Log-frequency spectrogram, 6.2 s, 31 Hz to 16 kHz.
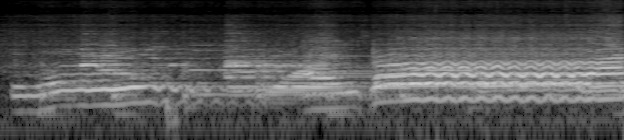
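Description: A 1949 Mercury 78 rpm shellac record of a big-band orchestra playing on an acoustic phonograph. The music comes in right at the start, and from about two-thirds in it settles into long held notes with a strong wavering vibrato.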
